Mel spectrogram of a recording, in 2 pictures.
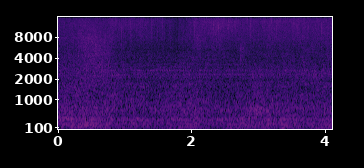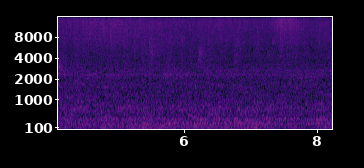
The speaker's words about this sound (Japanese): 背中、流しちゃいますね。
